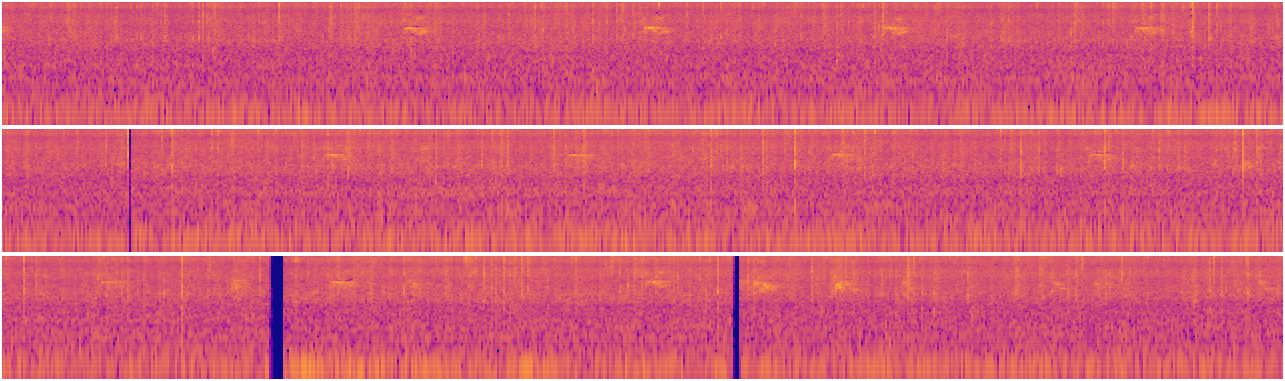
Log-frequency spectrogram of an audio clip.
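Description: Steady rain falling, with a bird giving a single high chirp about every two seconds.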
